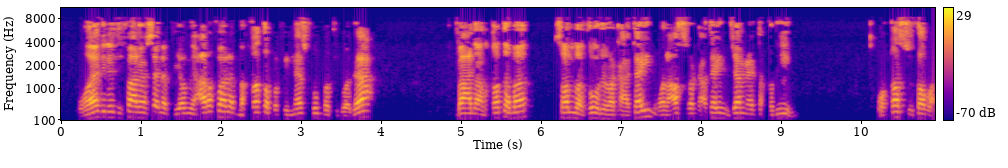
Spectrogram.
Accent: Egypt; يعني احنا من مصر بنروح

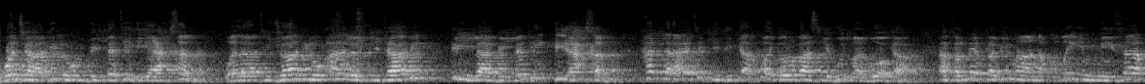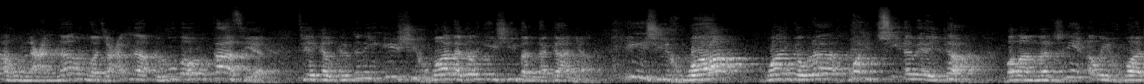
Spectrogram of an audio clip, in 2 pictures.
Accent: Kurdistan Region, Iraq; اللهم احفظ بلدنا كردستان هذا يا رب العالمين

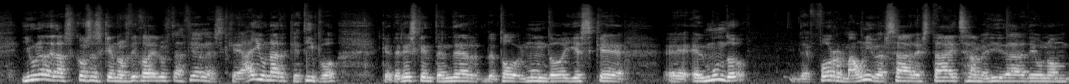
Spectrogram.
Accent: Basque Country, Spain; yo seguramente estaré de acuerdo porque soy vasco

